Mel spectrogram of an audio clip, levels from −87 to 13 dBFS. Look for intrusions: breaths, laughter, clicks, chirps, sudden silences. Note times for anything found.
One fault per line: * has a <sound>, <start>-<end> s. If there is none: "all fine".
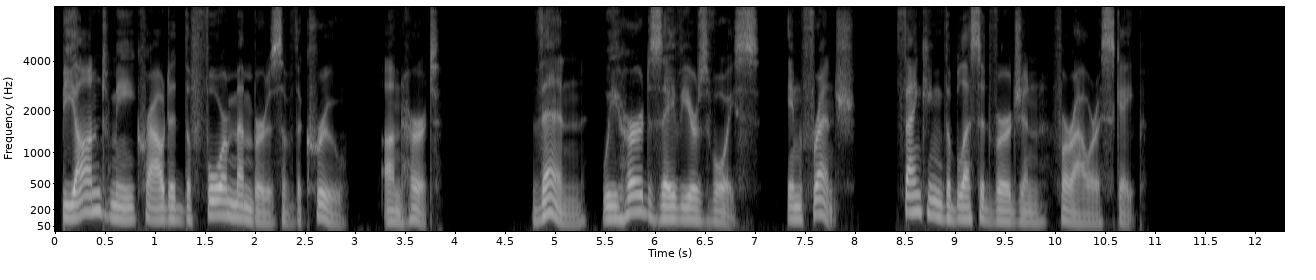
all fine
